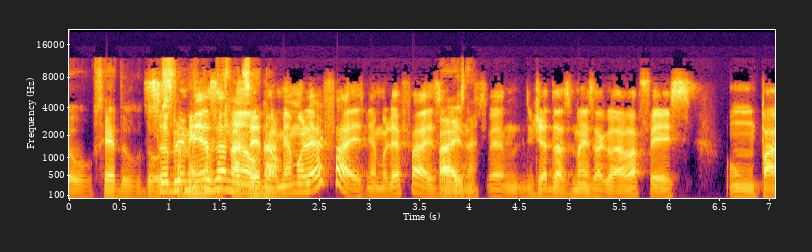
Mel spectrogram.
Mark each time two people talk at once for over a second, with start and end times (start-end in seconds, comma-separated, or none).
0.7-2.2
